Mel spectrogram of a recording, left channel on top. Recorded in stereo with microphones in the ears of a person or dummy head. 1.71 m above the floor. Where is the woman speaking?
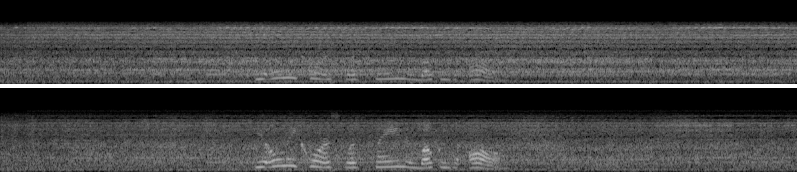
45° right (ahead or behind).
